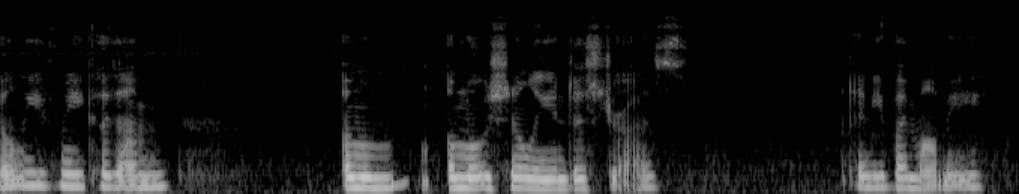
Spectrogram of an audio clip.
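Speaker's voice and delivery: tearful, high, drawn-out crying plea. Retelling clinging to a counter cabinet begging Mom: imitating own past crying.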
